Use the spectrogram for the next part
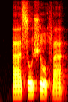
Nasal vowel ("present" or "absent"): present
